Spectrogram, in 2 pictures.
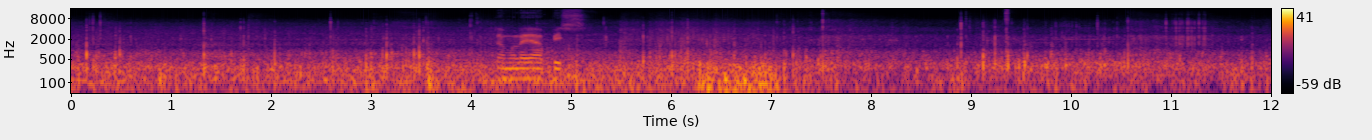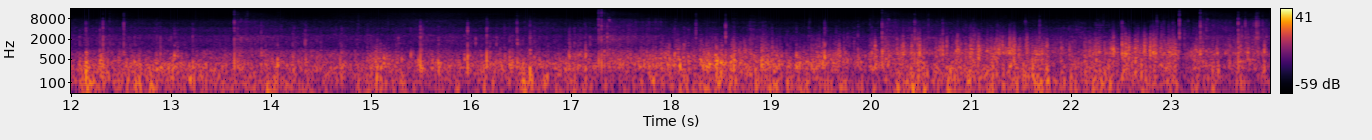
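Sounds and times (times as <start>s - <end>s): fireworks bangs: 0.0s - 23.9s
fireworks crackling: 0.0s - 23.9s.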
